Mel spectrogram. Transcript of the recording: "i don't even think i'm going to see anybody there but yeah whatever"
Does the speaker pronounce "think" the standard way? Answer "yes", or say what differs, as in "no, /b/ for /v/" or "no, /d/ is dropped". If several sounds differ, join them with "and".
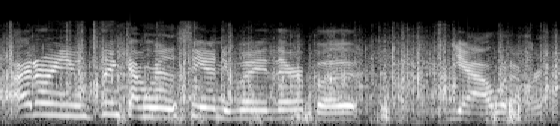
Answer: yes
